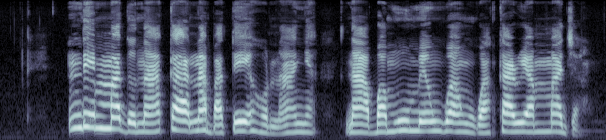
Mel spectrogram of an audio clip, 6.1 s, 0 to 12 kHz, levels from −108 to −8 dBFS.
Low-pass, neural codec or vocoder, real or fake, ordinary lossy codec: none; none; real; none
